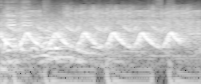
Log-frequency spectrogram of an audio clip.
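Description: Siren sound effect wailing rapidly up and down, about three sweeps a second, stopping just before the end.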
